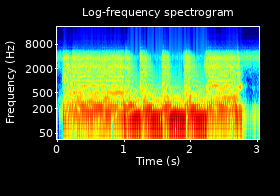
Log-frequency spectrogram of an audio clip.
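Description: A loud, heavily distorted electric guitar plays through an effect with the gain turned all the way up, a sustained fuzzy chord re-struck several times in quick succession over a layer of hiss that grows louder while the signal itself does not, then cuts off abruptly.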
